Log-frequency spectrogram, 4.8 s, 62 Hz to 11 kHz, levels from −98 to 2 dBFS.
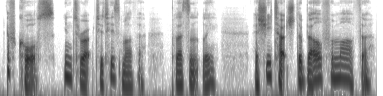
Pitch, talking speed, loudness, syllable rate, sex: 135 Hz, 165 wpm, -25 LUFS, 6.0 syllables/s, female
